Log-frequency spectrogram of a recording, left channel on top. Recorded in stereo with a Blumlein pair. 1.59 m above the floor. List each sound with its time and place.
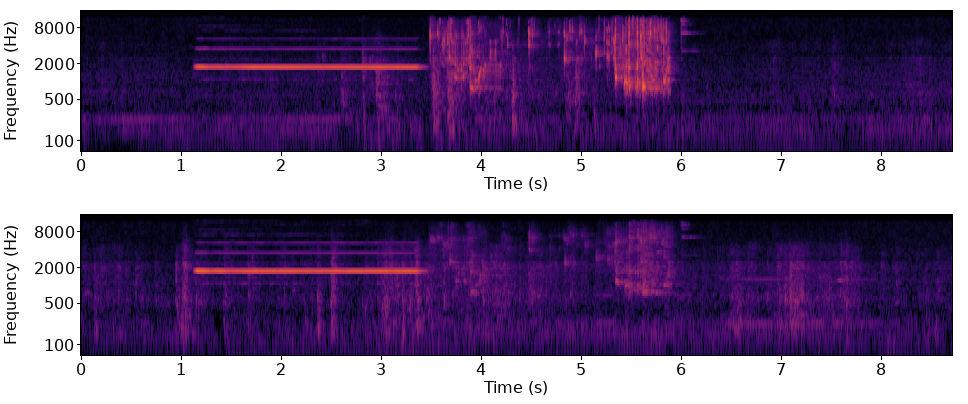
1.1 s a flute: 5° right, 1.2 m
3.5 s dripping: 40° left, 0.8 m
6.0 s a bell: 50° left, 2 m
